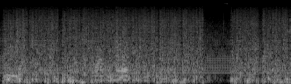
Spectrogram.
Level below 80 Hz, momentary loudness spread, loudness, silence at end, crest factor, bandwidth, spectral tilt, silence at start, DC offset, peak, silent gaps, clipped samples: -52 dBFS; 5 LU; -31 LUFS; 0 s; 18 dB; 16.5 kHz; -4 dB/octave; 0 s; under 0.1%; -14 dBFS; none; under 0.1%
